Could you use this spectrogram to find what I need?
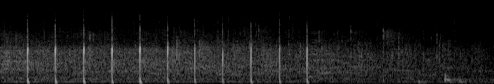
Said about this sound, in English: I don't know where you guys went. I gotta have to help you know where to clap these days.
